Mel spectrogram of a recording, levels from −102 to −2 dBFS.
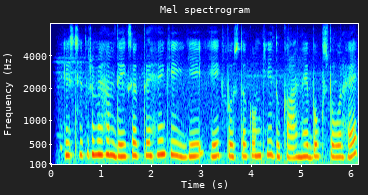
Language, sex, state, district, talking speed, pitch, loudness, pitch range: Hindi, female, Uttar Pradesh, Etah, 165 wpm, 255 Hz, -28 LUFS, 245-275 Hz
